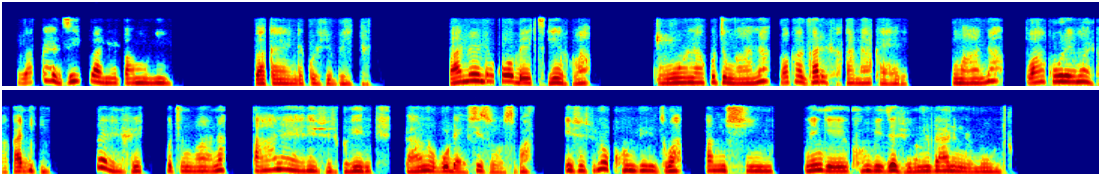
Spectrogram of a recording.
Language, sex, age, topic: Ndau, female, 25-35, health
